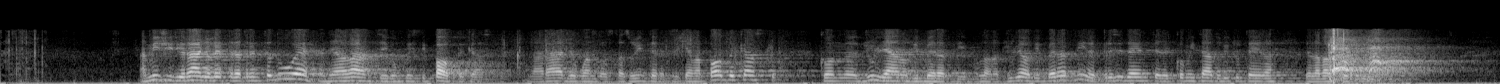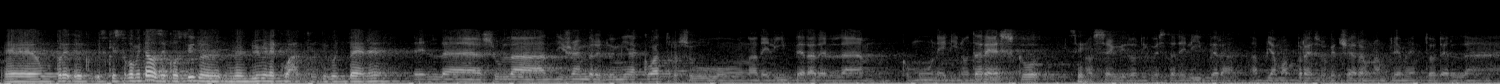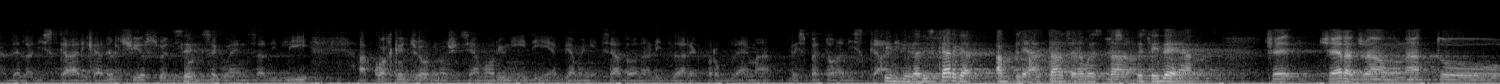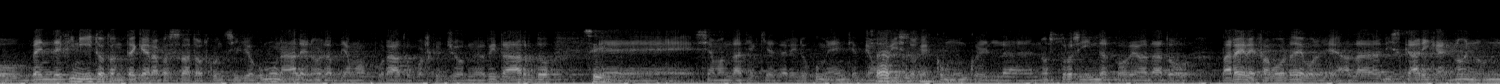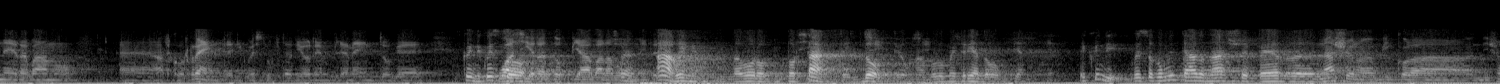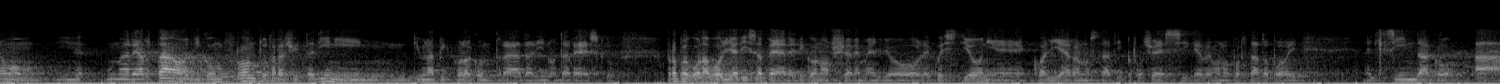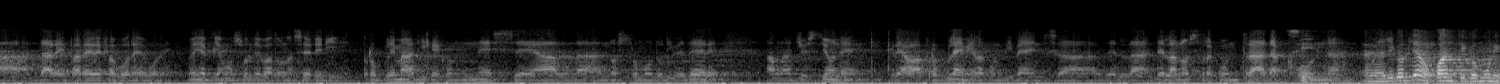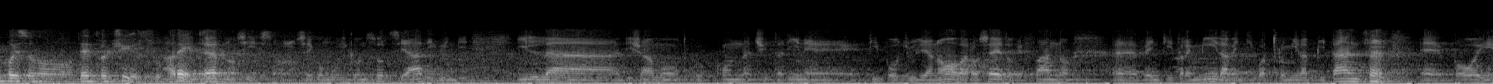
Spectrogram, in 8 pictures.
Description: L'audio è un po' basso, alzate il volume.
